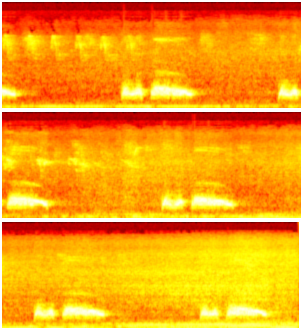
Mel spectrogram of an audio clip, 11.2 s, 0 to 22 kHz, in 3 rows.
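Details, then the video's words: In the wild 'karam pa' style, a spotted dove repeats five two-part coo phrases roughly every two seconds, a brief note leading into a longer burry coo, with faint chirping of other birds behind. "เสียงนกเขาใหญ่ คารมป่า 100"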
